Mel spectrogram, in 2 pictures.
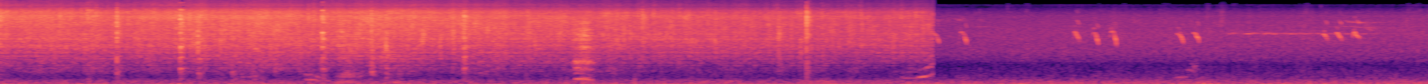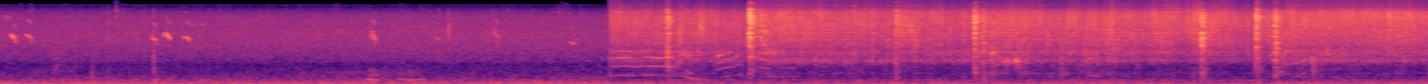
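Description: Food sizzling and crackling as it fries in a pan, with scattered clicks of stirring. About a third of the way in the sizzle cuts off abruptly, leaving a quieter stretch with a few short high chirps, and the sizzling returns abruptly about two-thirds of the way through.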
